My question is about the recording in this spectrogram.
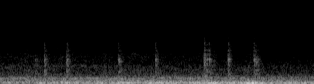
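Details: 2016 Audi Q5 Premium Plus, 19,000 miles, driving on road; sharp irregular creaks and ticks over low road rumble from the panoramic sunroof, diagnosed as worn sunroof rails.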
